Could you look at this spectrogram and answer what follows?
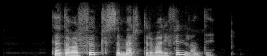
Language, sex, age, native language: Icelandic, female, 50-59, Icelandic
